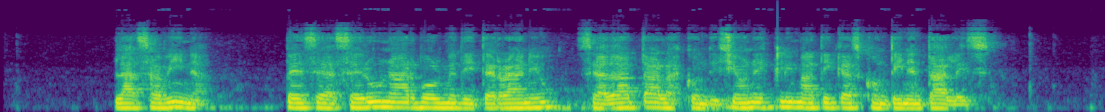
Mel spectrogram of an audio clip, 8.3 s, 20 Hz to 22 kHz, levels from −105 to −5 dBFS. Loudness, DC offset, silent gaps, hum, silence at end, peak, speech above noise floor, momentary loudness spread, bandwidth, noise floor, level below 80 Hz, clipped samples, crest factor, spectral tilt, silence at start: -13 LUFS; under 0.1%; none; none; 0.85 s; 0 dBFS; 57 dB; 7 LU; 9 kHz; -69 dBFS; -48 dBFS; under 0.1%; 14 dB; -6 dB/octave; 0.85 s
